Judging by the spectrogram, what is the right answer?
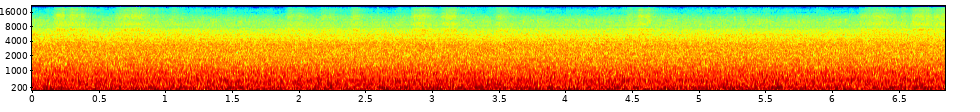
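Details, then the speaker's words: Electrolux WP71-265WT portable AC, replacement unit with same fault, on medium/low fan: steady fan hum with low uneven churning like liquid pumped round, comes and goes; abnormal pumping noise, cause unknown. "Det här ljudet ska det vara där som är inte brummande utan det som låter som att någonting pumpas runt eller."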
